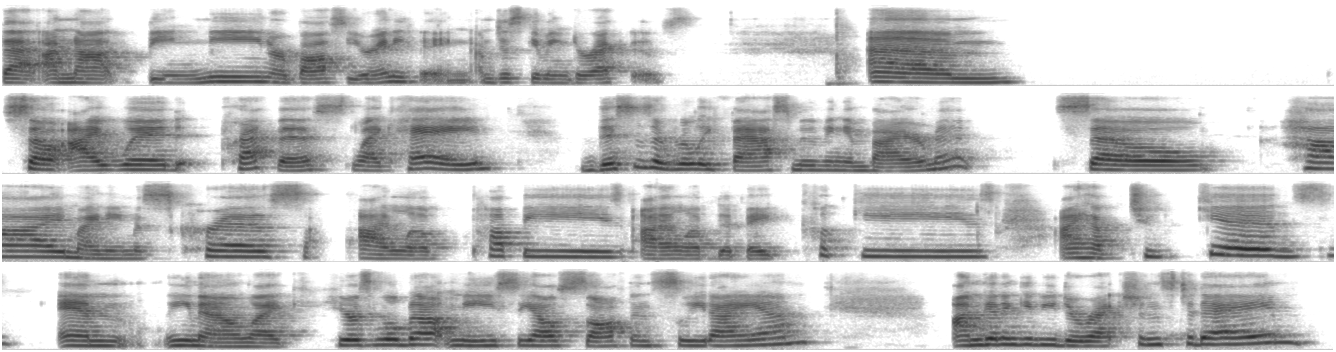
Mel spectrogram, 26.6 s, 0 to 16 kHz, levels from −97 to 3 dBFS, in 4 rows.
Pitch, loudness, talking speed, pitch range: 215 Hz, -25 LUFS, 155 wpm, 180-255 Hz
